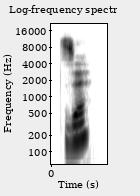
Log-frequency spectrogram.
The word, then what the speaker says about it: Дзе: Say it slowly. Dze. A quick DZE, like J, with a soft D.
